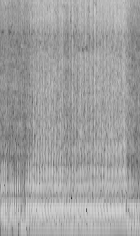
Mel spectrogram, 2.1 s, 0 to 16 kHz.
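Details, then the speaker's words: 2007 Suzuki LTR450 fuel-injected quad, ridden with helmet-mounted camera: idles and revs fine but uneven revving with irregular exhaust popping and banging, no power; fuel system suspected, not confirmed. "It'll idle and rev fine, but oh, if you don't stall it. You guys hear that popping and banging? It's got like no balls."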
